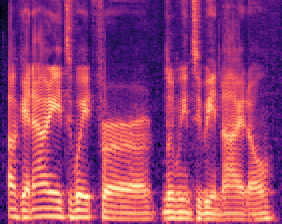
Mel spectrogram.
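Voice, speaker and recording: A man's voice: low-pitched, very fast, fairly bright tone. A young man giving casual live gameplay commentary, jokey and talking to himself as he plays. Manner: jokey, talks to himself while playing. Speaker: video game streamer.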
